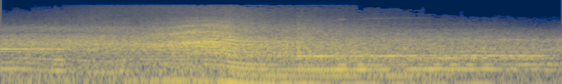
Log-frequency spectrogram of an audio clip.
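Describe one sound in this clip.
Tyres screech as a car slides through a bend.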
